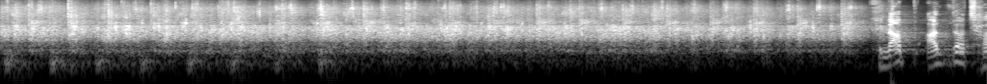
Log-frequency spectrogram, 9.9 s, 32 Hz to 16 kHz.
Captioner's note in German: Beifall CDU, BÜNDNIS 90/DIE GRÜNEN, AfD, Freie Demokraten und vereinzelt SPD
